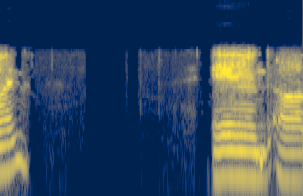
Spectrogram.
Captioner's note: silence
